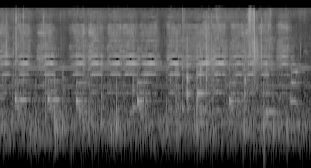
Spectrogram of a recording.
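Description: A small child's fractional-size violin playing a simple tune in short bowed notes, a little under two a second. The playing stops near the end.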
